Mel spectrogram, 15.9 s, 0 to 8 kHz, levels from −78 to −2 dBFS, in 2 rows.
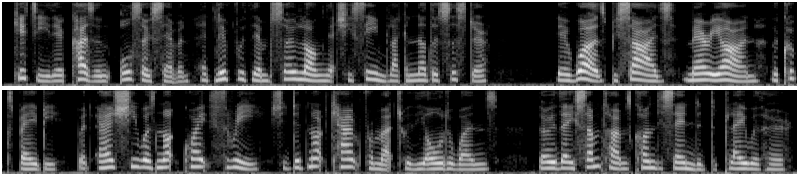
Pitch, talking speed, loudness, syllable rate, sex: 210 Hz, 185 wpm, -21 LUFS, 5.2 syllables/s, female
